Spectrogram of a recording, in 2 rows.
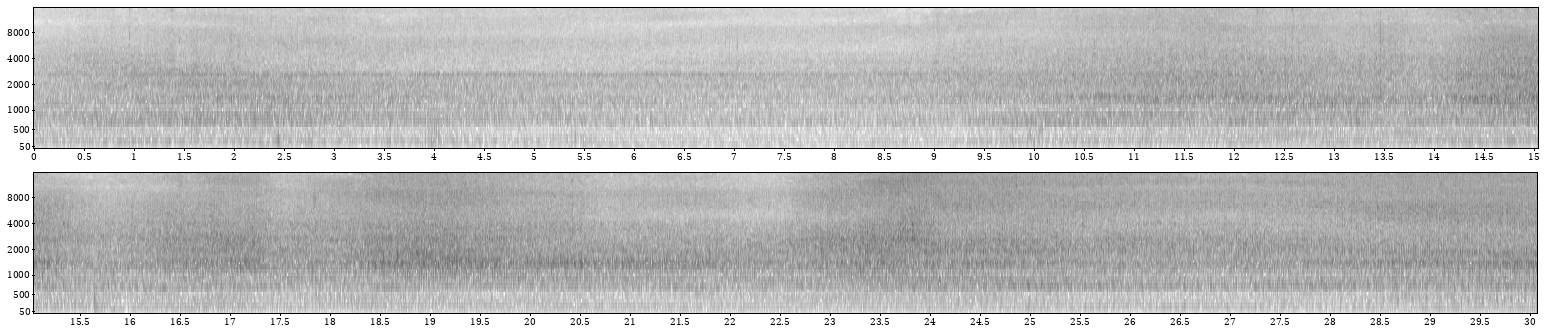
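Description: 12-valve Cummins inline-six diesel in a 1978 Chevy K60 idling steadily, getting somewhat louder for a stretch in the middle.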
